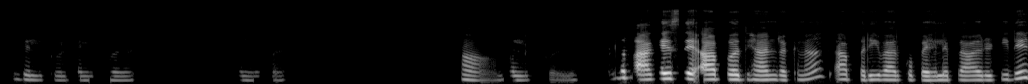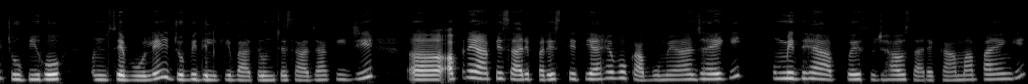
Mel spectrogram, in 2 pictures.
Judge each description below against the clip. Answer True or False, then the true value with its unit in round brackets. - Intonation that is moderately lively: True (3.2 semitones)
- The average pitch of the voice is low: False (220 Hz)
